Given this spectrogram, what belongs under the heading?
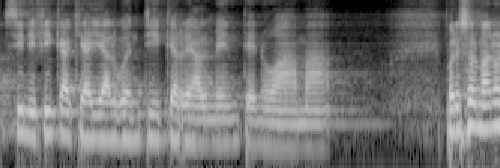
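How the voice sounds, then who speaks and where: A man with a Venezuelan accent, a priest giving a sermon, telling stories with lively emphasis and building up on repeated phrases. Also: on the high side, big-room sound. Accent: Venezuelan Spanish. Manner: lively storytelling preacher, rising on repeated phrases.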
